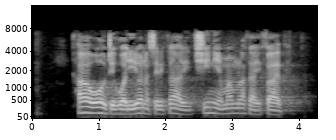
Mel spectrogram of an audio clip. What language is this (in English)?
Swahili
